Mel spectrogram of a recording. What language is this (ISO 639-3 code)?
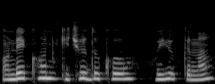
sat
